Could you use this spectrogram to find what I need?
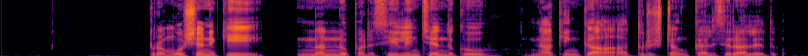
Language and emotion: Telugu, sad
